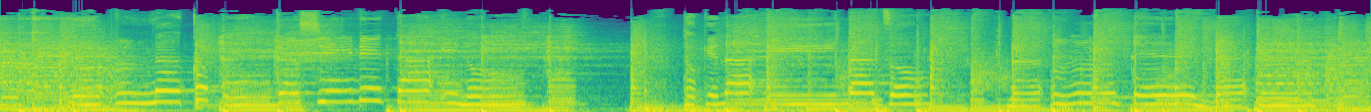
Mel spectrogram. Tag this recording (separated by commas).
Music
